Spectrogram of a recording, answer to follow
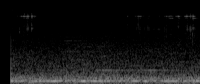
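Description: Faint jingling of a small bell inside a plastic lattice cat toy ball as it is shaken in front of a kitten, heard briefly near the start and again through the second half, over a low steady hum.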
